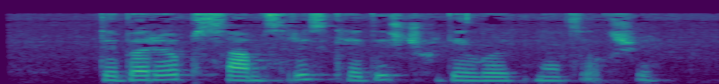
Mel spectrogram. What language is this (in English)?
Georgian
